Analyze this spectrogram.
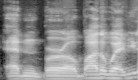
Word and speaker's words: Edinburgh: Edin bra. I've learned that. Edin Bra. I wonder how weird they think that I am. That I am that I say Edinburgh.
